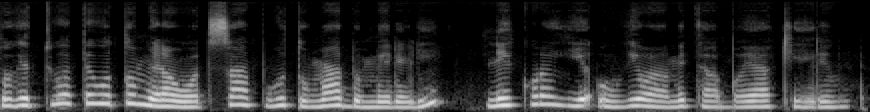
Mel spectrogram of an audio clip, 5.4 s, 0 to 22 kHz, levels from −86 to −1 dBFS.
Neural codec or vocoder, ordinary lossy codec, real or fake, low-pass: codec, 44.1 kHz, 2.6 kbps, SNAC; none; fake; none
